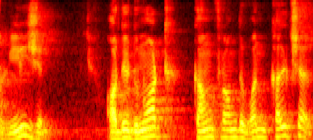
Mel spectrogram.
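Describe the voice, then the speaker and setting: Speaking at a moderate pace in a Marathi accent, a man uses a fairly high voice with vocal fry. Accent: Indian English, Marathi. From India, Maharashtra. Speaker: English professor. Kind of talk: lecture.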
